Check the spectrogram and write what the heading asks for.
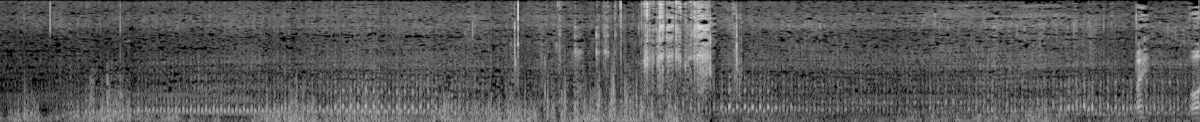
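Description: Wind rumbling on the microphone with a rapid fluttering buzz from a large kite's sail flapping as it is launched and climbs. A brief shout about six and a half seconds in.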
